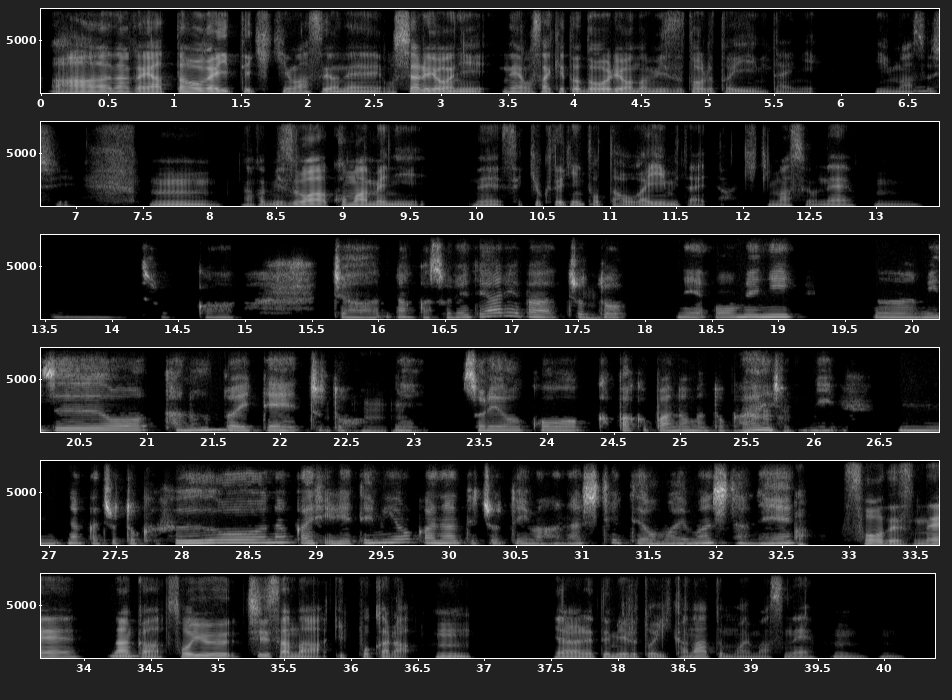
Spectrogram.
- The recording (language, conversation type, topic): Japanese, advice, 健康診断の結果を受けて生活習慣を変えたいのですが、何から始めればよいですか？
- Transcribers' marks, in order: laugh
